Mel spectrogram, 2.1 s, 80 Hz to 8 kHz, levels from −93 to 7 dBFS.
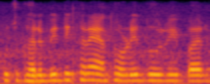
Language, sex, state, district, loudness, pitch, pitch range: Hindi, male, Haryana, Rohtak, -15 LUFS, 210 Hz, 205-215 Hz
